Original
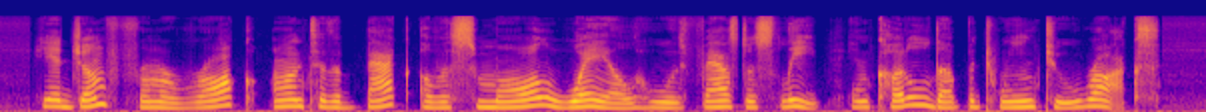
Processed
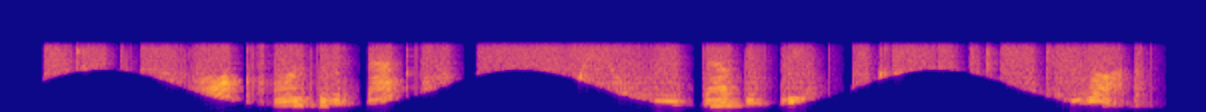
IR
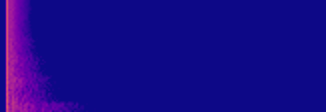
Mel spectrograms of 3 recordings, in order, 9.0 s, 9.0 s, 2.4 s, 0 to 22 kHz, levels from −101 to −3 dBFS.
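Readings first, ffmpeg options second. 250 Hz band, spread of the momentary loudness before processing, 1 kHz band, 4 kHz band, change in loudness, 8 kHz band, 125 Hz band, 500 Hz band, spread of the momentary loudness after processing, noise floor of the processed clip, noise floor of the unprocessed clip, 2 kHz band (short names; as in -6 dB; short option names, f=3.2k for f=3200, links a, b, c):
-15.5 dB, 9 LU, -4.5 dB, +1.0 dB, -8.0 dB, under -40 dB, under -40 dB, -9.5 dB, 14 LU, under -85 dBFS, -53 dBFS, -1.5 dB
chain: -filter_complex "[0:a]aeval=exprs='val(0)*sin(2*PI*50*n/s)':c=same,asplit=2[a][b];[b]adelay=280,highpass=300,lowpass=3.4k,asoftclip=type=hard:threshold=-15dB,volume=-16dB[c];[a][c]amix=inputs=2:normalize=0,aresample=8000,acrusher=bits=4:mix=0:aa=0.000001,aresample=44100[d];[1:a]atrim=start_sample=2205,afade=t=out:st=0.15:d=0.01,atrim=end_sample=7056[e];[d][e]afir=irnorm=-1:irlink=0,afftfilt=real='re*gte(b*sr/1024,250*pow(1800/250,0.5+0.5*sin(2*PI*0.32*pts/sr)))':imag='im*gte(b*sr/1024,250*pow(1800/250,0.5+0.5*sin(2*PI*0.32*pts/sr)))':win_size=1024:overlap=0.75"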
